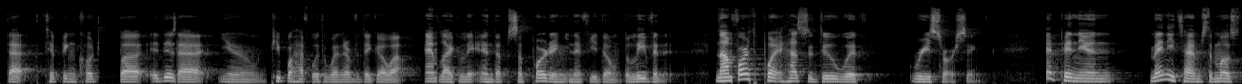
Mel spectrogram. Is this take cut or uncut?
cut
